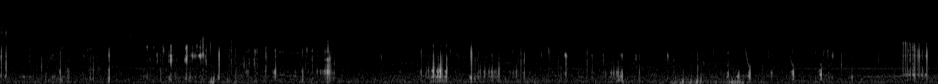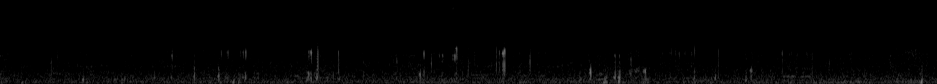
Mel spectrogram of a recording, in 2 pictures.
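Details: Stomach growling: soft, scattered gurgles, squelches and pops of gut movement over a quiet background; ordinary borborygmi.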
